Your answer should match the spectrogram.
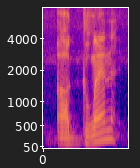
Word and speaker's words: Glynn: His name is Glenn, and it's spelled G-L-Y-N-N, Glenn Simmons.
